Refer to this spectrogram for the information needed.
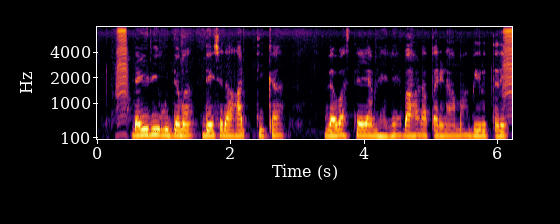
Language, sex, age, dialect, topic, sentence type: Kannada, male, 18-24, Central, agriculture, statement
